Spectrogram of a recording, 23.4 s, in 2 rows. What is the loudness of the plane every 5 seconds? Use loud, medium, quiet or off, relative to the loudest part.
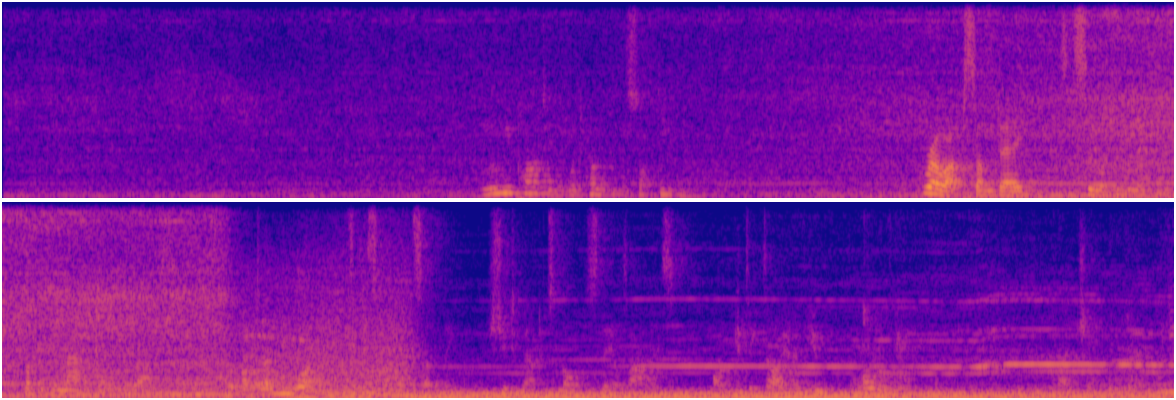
quiet, quiet, loud, loud, loud.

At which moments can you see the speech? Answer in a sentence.
The speech can be heard from 4.8 to 7.0 s, from 9.2 to 13.4 s, from 14.1 to 20.8 s and from 22.2 to 23.4 s.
